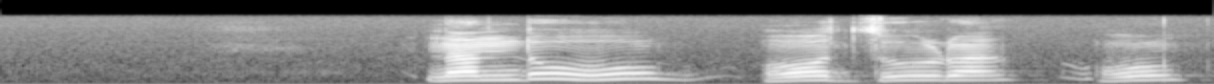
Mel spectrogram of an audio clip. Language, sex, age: Venda, male, 26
